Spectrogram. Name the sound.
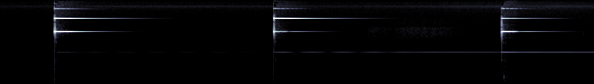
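meditation chime ringing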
